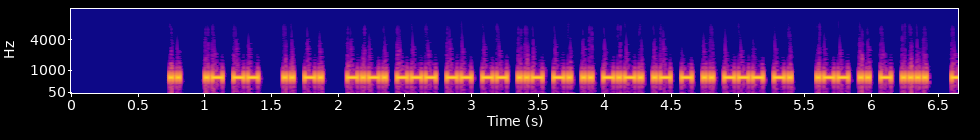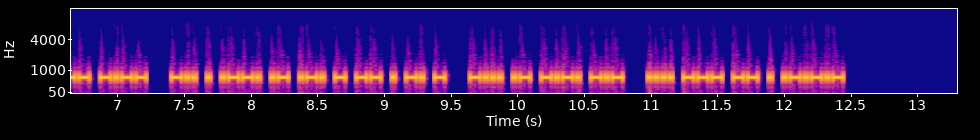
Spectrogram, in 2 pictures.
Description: Morse code, heard as a keyed tone, about 46 wpm, 700 Hz. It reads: I AM IN COMMUNICATION WITH MY DEPARTMENT BACK HOME.
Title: Sentences from Top 1000 Words - Review Part 6 - 45wpm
